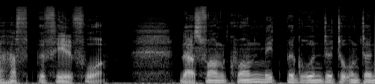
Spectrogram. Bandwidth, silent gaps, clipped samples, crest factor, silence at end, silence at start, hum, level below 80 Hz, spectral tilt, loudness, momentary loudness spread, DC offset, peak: 16 kHz; none; under 0.1%; 18 dB; 0 s; 0 s; none; -38 dBFS; -5.5 dB/octave; -25 LUFS; 16 LU; under 0.1%; -8 dBFS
